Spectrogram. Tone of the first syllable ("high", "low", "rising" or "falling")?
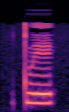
high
